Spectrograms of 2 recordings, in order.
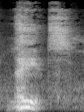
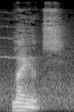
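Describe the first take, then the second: First: High, incredulous echo of a name; acted disbelief. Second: Said in the usual way. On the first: Co-star reacts to hearing the name Lance, incredulous. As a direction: repeat the name as if you misheard, pitched up. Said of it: "What the fuck did I just hear".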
